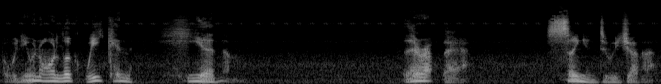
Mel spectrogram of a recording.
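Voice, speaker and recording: An actor playing a weary, kindly middle-aged British magician with a gravelly voice and a slangy, wry way of talking in an audio drama. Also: male voice, fairly high pitch, measured pace, a bit bright, a little hiss or hum, heavily acted. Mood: fond, reminiscing.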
